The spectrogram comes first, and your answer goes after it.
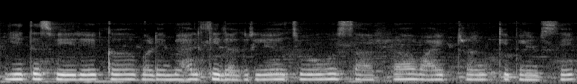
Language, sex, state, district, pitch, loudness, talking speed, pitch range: Hindi, female, Punjab, Kapurthala, 230 Hz, -16 LUFS, 175 wpm, 225-235 Hz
